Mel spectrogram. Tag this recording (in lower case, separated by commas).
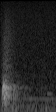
swoosh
